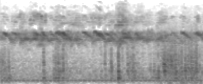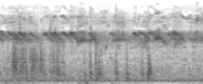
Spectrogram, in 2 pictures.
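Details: A large flock of evening grosbeaks perched in maple trees in a yard chirp continuously, a dense chatter of short, high, overlapping notes with no pause.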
